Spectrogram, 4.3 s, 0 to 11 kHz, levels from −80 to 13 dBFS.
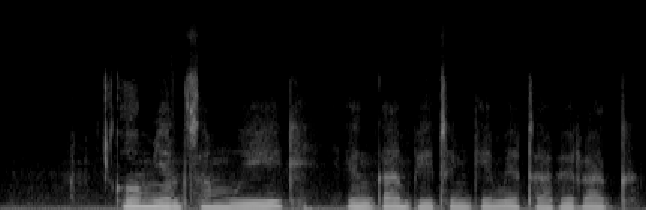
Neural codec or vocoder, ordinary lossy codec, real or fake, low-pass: none; Opus, 16 kbps; real; 7.2 kHz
